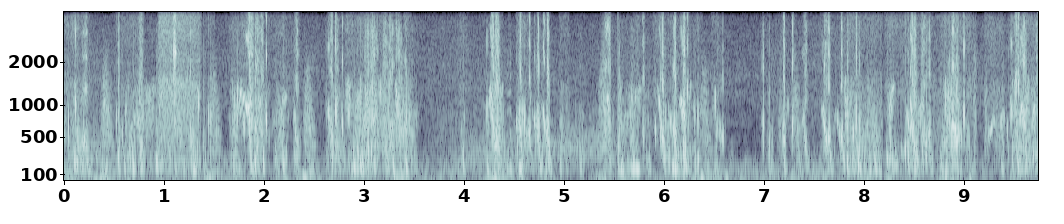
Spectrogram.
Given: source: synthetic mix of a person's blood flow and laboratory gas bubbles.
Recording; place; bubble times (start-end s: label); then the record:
Doppler ultrasound of blood flow; subclavian vein
0.00-0.30 s: bubbles
0.49-1.51 s: bubbles
1.65-2.40 s: bubbles
2.61-3.56 s: bubbles
3.95-4.04 s: bubbles
4.19-4.90 s: bubbles
4.94-5.06 s: bubbles
5.10-5.21 s: bubbles
5.38-5.51 s: bubbles
5.54-6.39 s: bubbles
6.47-6.64 s: bubbles
6.96-7.33 s: bubbles
7.38-7.47 s: bubbles
7.55-9.12 s: bubbles
9.20-9.75 s: bubbles
From the record:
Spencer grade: 4 (maximum detectable bubble signal sounding continuously throughout systole and diastole of every cardiac period, and overriding the amplitude of the normal cardiac signals); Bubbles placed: anywhere in the cardiac cycle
